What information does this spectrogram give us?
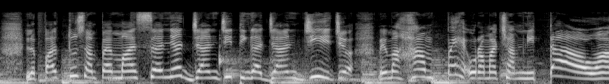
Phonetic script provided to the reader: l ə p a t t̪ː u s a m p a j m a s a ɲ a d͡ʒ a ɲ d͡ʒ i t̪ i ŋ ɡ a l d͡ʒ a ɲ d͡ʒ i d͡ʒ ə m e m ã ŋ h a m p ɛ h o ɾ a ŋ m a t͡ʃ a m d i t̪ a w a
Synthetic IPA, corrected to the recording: l ə p a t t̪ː u s a m p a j m a s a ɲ a d͡ʒ a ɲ d͡ʒ i t̪ i ŋ ɡ a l d͡ʒ a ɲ d͡ʒ i d͡ʒ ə m e m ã ŋ h a m p ɛ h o ɾ a ŋ m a t͡ʃ a m n i t̪ a w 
